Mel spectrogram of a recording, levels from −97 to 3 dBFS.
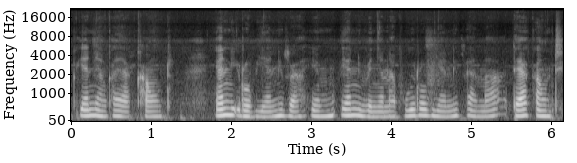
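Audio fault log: On listening, nothing in the speech stood out as a fault.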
